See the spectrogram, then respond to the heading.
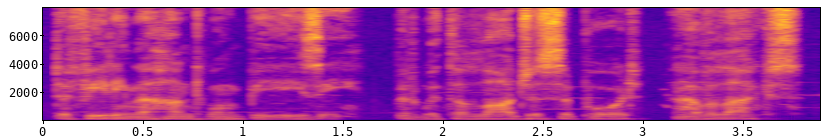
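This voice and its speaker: A man playing a gruff, stoic middle-aged monster hunter in a video game, gravelly and laconic, calm and caring. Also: sits low, moderate pace, a little hiss or hum, lightly acted. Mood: quiet, reassuring. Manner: laconic, understated.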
